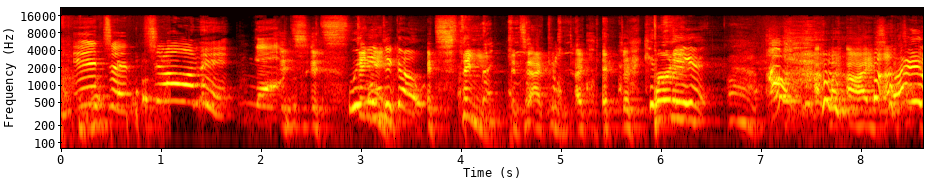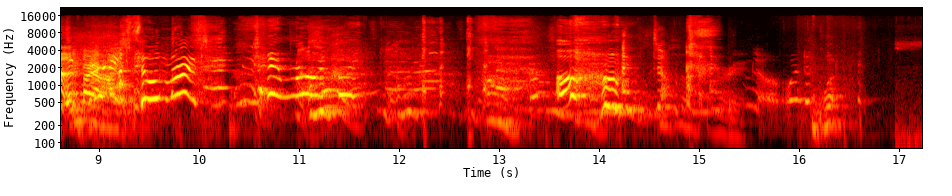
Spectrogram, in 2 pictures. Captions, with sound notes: It's atomic! It's, it's stinging—We need to go!—It's stinging. I can, I can... It's burning.—I can see it! My eyes. It's in my eyes. She ruined my dinner! *sobbing*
